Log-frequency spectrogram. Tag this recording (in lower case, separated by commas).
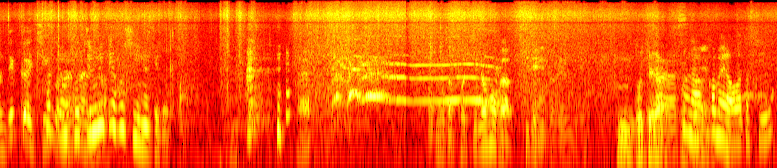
livestock, animal, speech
